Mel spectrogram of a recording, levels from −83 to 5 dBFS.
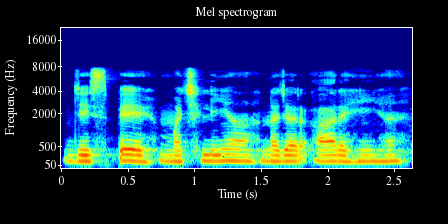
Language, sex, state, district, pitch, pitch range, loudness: Hindi, male, Uttar Pradesh, Lucknow, 135 Hz, 130-135 Hz, -17 LUFS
